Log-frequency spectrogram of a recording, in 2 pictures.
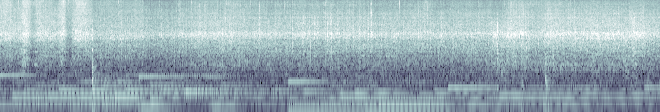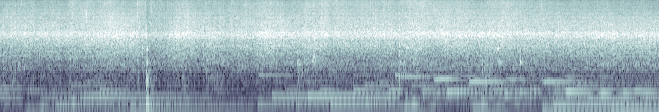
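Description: Stir-fry sizzling steadily in a stainless steel honeycomb wok as it is stirred, with a few sharp clicks of the utensil against the pan.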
